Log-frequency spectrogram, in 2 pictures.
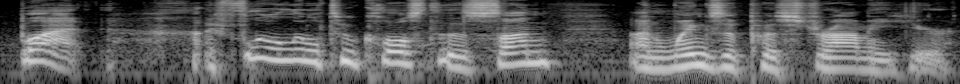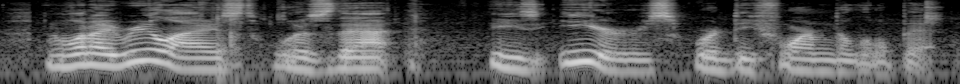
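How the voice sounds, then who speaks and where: A man's voice: high-pitched, bright, forceful tone. A man giving an informal, hands-on repair walkthrough in a folksy, self-deprecating way. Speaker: radio repair hobbyist and video host.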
